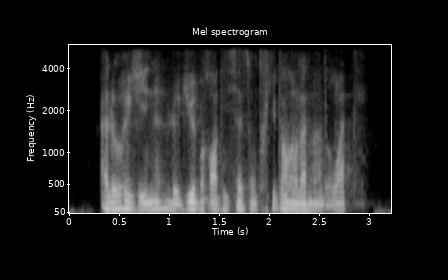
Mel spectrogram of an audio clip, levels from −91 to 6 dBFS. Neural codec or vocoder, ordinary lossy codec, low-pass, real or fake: codec, 24 kHz, 1.5 kbps, HILCodec; AAC, 32 kbps; 5.4 kHz; fake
